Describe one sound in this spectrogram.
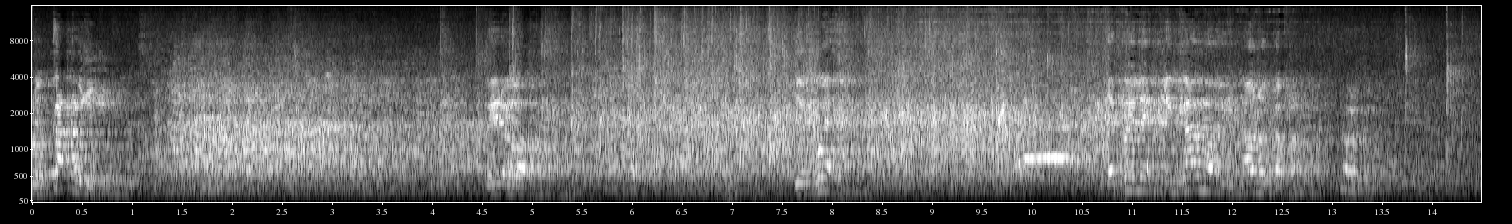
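A middle-aged man speaks with animation into a microphone, amplified through loudspeakers.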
